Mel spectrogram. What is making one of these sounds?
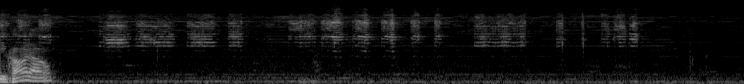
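A drill bit scrapes and grinds against a fingernail in short bursts.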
